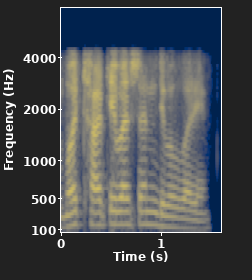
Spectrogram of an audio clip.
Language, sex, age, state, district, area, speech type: Assamese, male, 18-30, Assam, Barpeta, rural, conversation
